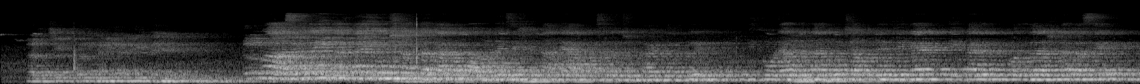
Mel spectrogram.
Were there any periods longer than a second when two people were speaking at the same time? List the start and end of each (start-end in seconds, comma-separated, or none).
2.5-4.2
